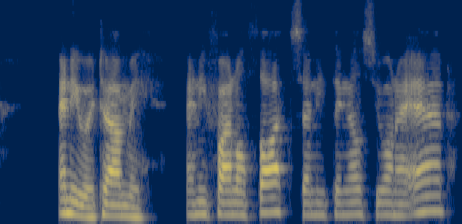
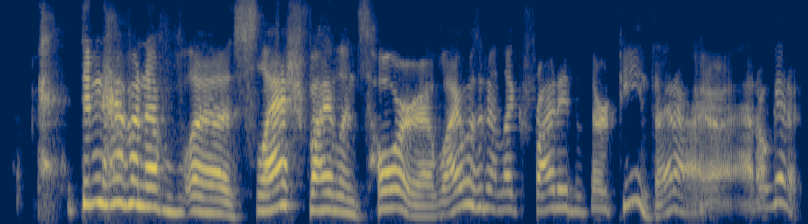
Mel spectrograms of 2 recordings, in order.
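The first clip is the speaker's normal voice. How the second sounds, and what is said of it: Imitates another person's voice. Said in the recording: “my Tommy impression.”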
